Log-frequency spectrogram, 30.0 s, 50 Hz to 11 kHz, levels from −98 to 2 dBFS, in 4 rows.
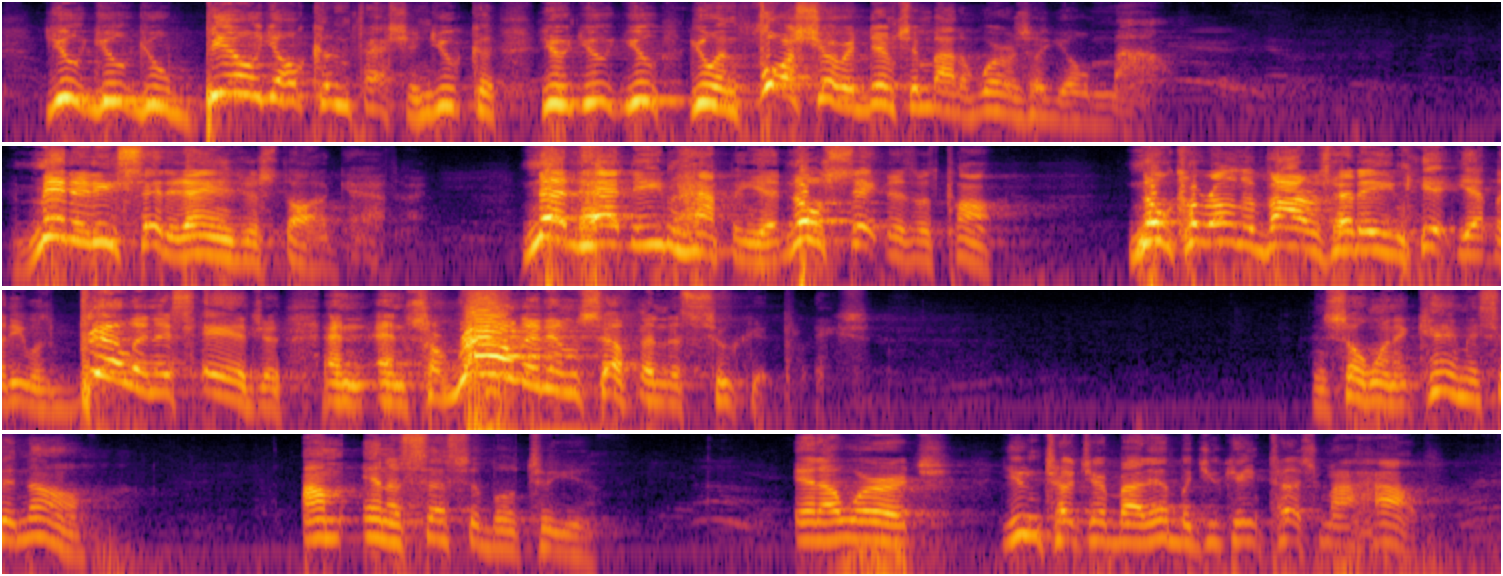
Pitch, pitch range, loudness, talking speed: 200 Hz, 165-250 Hz, -14 LUFS, 170 wpm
